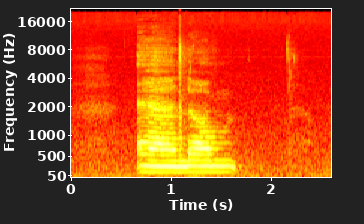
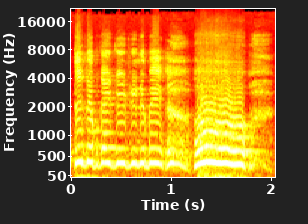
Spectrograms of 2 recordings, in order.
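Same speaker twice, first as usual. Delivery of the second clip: imitating a high, loud, startled "Oh" with a laugh; shocked gasp; 13 semitones higher, 8 dB louder than usual. Stylist reacting to the cut on a customer's nose, high startled "Oh". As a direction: mimic the stylist's alarmed little cry.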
